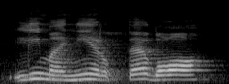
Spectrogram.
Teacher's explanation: حمزۃ الوصل بھی ڈراپ ہو گیا اور جو اس کا کسرہ تھا وہ بھی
